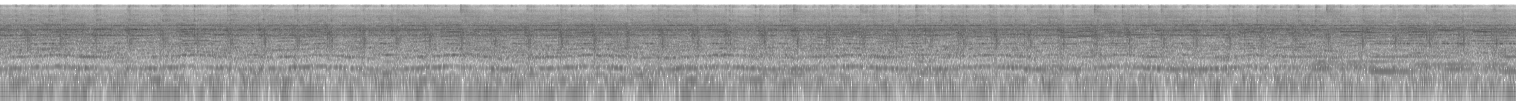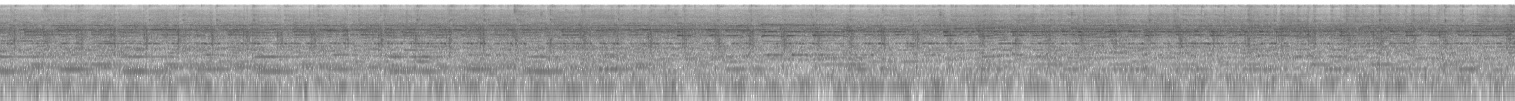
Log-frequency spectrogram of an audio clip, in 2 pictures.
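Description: Live church band music: trombones and trumpets playing over a drum kit keeping a steady beat. A held, wavering note runs through the first half, and from about halfway a run of short repeated notes takes over.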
